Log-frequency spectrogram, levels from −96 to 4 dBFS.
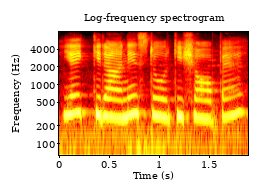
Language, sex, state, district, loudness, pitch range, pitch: Hindi, female, Uttar Pradesh, Lucknow, -13 LUFS, 285-320 Hz, 295 Hz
